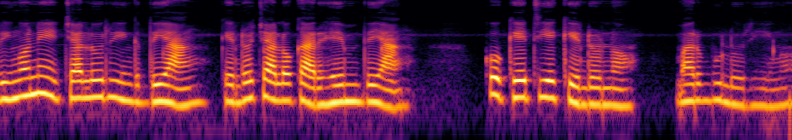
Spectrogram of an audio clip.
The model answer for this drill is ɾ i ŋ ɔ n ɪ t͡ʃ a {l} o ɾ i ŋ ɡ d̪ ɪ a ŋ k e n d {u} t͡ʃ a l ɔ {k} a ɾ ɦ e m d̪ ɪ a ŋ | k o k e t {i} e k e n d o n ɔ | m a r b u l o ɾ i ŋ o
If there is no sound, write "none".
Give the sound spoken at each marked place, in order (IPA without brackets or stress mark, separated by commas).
l, o, k, j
